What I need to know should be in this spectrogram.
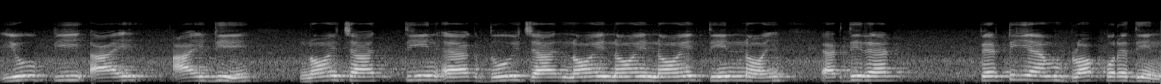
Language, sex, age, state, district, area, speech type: Bengali, male, 18-30, West Bengal, Purulia, rural, read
